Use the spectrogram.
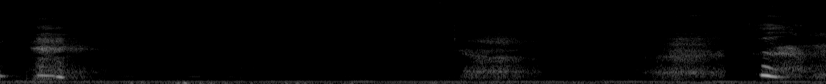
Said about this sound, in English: Oh, you made me yawn too. You tired, baby?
